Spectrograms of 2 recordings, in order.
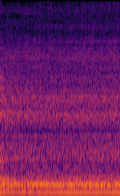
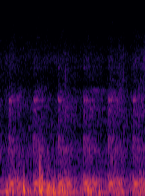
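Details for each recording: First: Smoke-N-Seer pellet grill auger motor, tested via controller auger button, wet pellets previously dug out: steady even motor hum, constant low drone, no catching or grinding; auger turns freely and normally. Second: Pellet smoker grill (Smoke-N-Seer) burn pot, temperature climbing fast with stock controller: low pulsing thump about four times a second in a steady pattern; weird mechanical noise of unknown origin, probably not the auger.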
